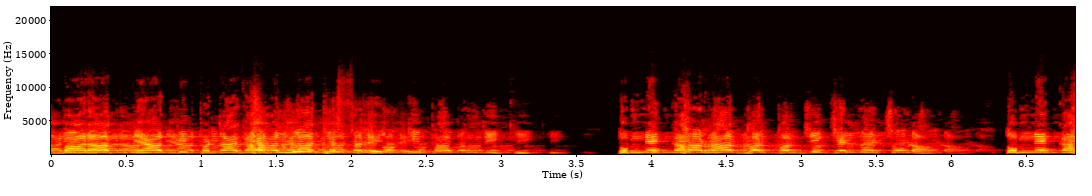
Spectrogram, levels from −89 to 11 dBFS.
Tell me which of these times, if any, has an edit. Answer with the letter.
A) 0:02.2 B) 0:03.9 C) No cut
A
